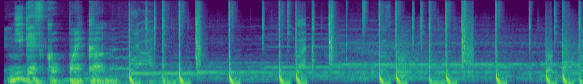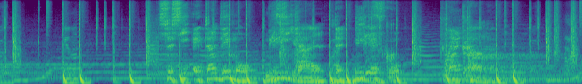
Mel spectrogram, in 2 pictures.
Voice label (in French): annonce radio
